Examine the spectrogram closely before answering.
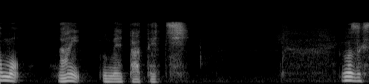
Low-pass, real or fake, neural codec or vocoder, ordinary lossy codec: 7.2 kHz; real; none; AAC, 48 kbps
